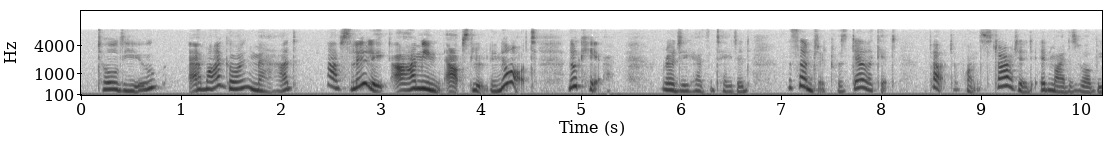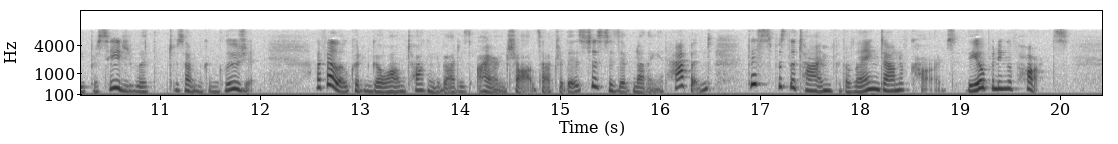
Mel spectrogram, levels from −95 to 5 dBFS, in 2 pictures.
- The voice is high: Yes, high, 225 Hz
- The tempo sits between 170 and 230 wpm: Yes, average, 190 wpm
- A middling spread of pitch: No, wide, 8.0 semitones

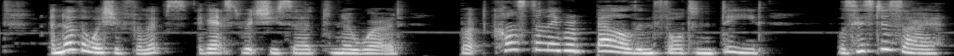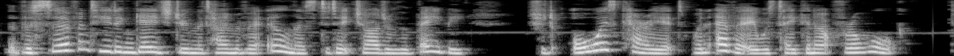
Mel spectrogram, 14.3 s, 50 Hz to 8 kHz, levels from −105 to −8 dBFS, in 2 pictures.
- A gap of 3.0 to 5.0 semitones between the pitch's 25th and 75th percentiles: No, wide, 5.6 semitones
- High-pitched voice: Yes, high, 220 Hz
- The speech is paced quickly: Yes, fast, 210 wpm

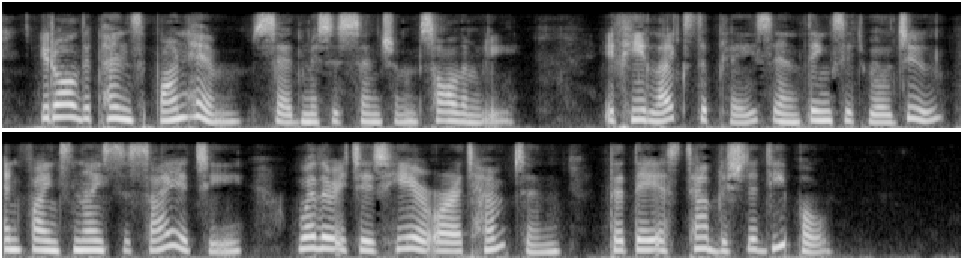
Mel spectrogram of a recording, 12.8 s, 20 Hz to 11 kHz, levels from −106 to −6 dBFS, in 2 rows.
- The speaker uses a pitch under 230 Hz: No, high, 235 Hz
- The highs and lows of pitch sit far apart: No, average, 3.9 semitones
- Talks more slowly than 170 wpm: No, average, 175 wpm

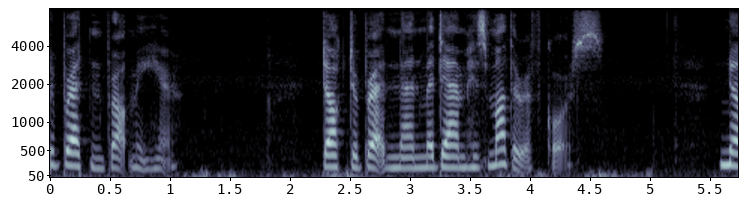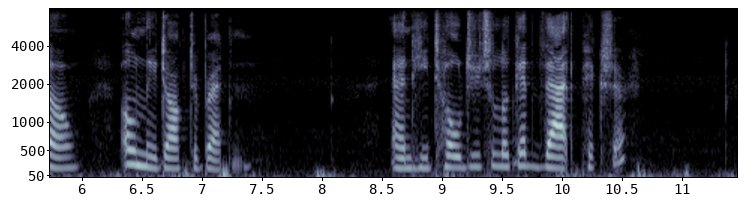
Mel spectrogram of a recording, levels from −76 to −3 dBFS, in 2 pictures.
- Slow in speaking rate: Yes, slow, 130 wpm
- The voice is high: Yes, high, 200 Hz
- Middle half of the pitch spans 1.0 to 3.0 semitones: Yes, narrow, 2.4 semitones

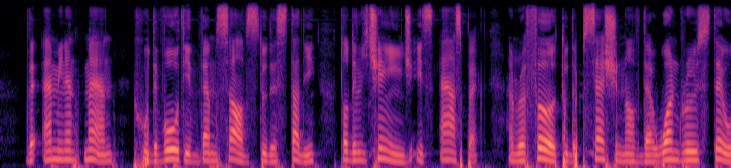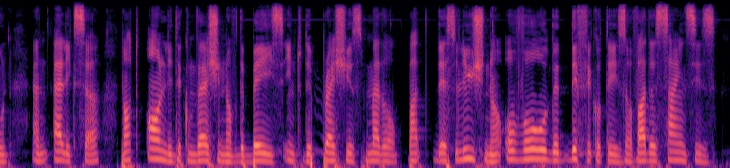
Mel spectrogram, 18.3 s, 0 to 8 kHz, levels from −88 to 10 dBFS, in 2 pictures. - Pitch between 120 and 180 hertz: Yes, medium, 140 Hz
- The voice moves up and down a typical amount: Yes, average, 3.2 semitones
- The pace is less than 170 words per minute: Yes, average, 150 wpm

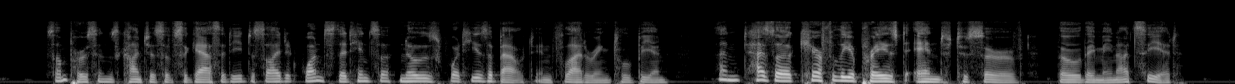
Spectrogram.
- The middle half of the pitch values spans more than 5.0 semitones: Yes, wide, 5.5 semitones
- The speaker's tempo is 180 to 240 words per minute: No, average, 155 wpm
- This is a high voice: No, low, 120 Hz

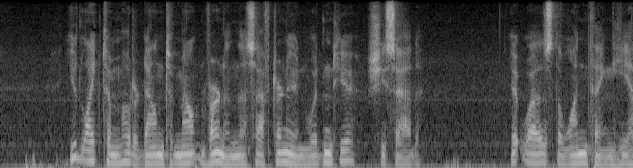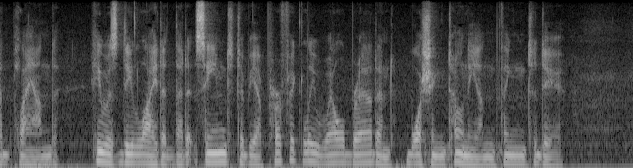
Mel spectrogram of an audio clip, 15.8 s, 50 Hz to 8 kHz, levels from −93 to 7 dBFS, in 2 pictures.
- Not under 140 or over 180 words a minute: Yes, average, 150 wpm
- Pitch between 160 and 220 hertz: No, low, 105 Hz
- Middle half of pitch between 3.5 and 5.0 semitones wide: No, average, 2.8 semitones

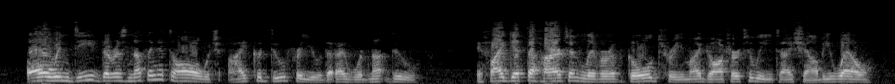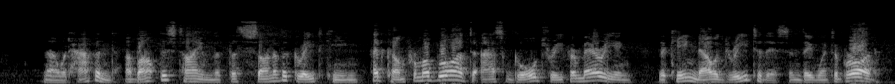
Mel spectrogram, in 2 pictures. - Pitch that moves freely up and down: Yes, wide, 6.4 semitones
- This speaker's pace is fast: Yes, fast, 235 wpm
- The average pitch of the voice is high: No, low, 130 Hz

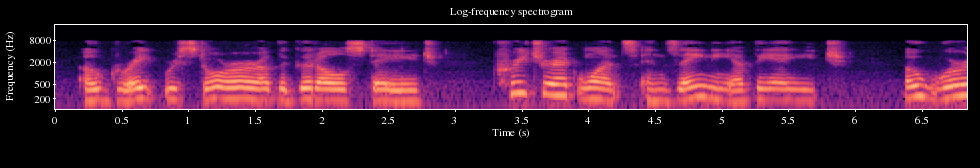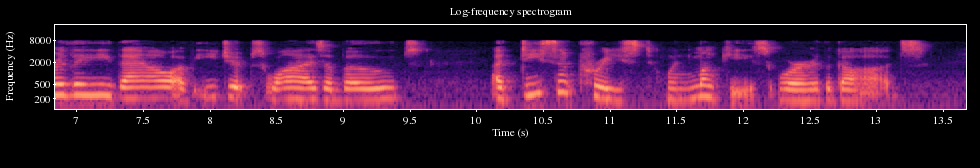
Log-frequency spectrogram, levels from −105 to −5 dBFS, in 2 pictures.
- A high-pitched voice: Yes, high, 195 Hz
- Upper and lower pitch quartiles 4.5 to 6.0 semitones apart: No, average, 3.4 semitones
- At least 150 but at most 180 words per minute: No, slow, 135 wpm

